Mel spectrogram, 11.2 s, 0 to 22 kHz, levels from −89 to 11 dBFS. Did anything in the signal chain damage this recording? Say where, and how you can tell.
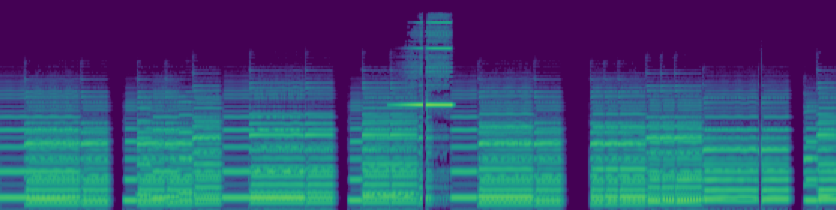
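Yes. In the analogue stage, the microphone picked up the loudspeaker it feeds, causing loudspeaker feedback squeal from 5.16 to 6.07 s. A single 2.8 kHz tone swells over roughly half a second until it sits around 10 dB above the rest of the sound. At that frequency the loop gain passed one, so the tone fed itself. On a spectrogram it is one bright horizontal line at 2.8 kHz that thickens as it grows. In the waveform the envelope balloons.

Two gaps at a join of encoded pieces come from the codec stage, where separately encoded segments were spliced without trimming. The encoder's start-up delay and last-frame padding were left in, so the sound drops out and then resumes where it stopped. The first is a 44 ms gap at 5.64 s, inside the squeal. The second is 29 ms at 10.12 s. In the waveform each is a drop with smeared edges. On a spectrogram it is a thin vertical blank band across all frequencies.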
